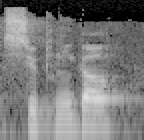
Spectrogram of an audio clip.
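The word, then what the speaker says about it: supnigo (συμπνίγω): The original Greek word that was used for this, pronounced supnigo, which literally means to choke utterly.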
